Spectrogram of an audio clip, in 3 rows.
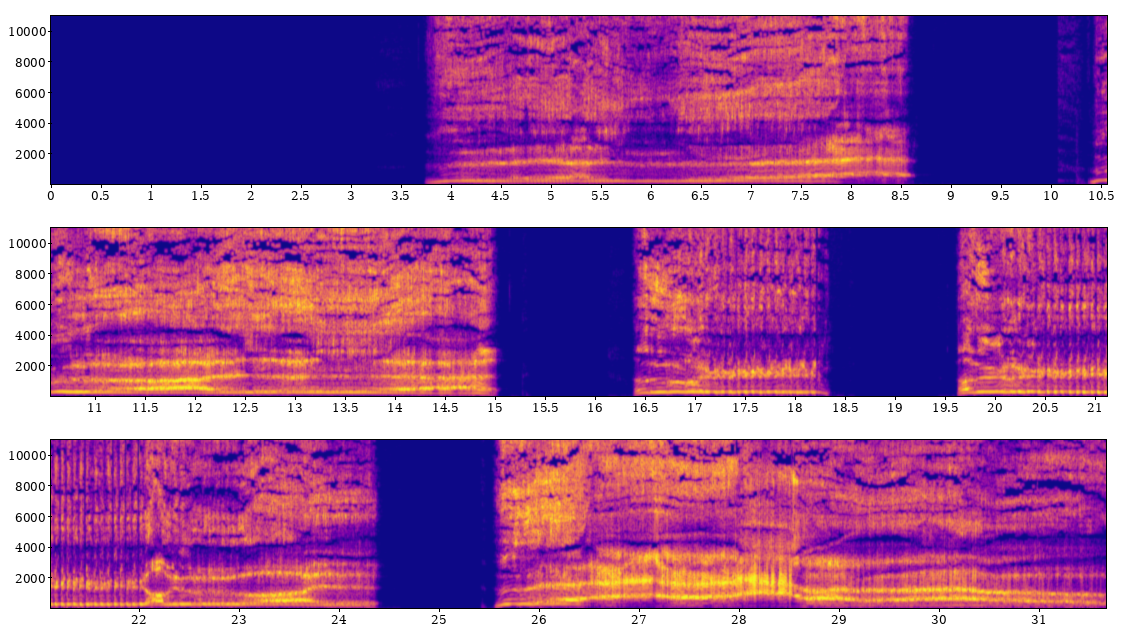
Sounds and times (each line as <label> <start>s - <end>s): Misc Zombie 3.8s - 8.7s
Misc Zombie 10.4s - 15.0s
Misc Zombie 16.4s - 18.4s
Misc Zombie 19.6s - 24.5s
Misc Zombie 25.6s - 31.6s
